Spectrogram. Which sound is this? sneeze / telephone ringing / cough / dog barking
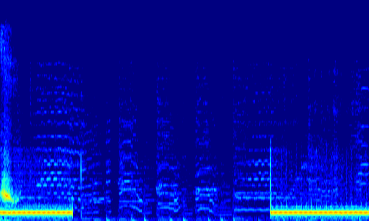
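telephone ringing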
